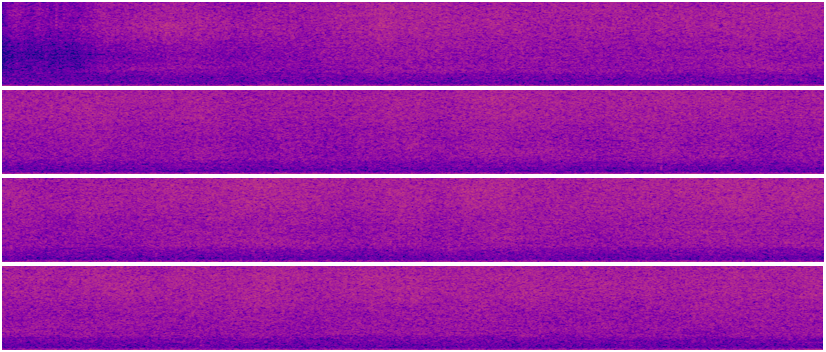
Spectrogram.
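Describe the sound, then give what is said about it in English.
Paper rubbed in slow circles by a group following a leader's pace, in unison, makes a steady, breathy whoosh that rises and falls gently in a soft repeating rhythm. It runs unbroken the whole time with no talking. “Try to follow my pace, and we'll just hear the sort of sweet, whooshy sound of paper.”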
